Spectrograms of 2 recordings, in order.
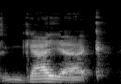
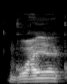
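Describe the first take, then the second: First: The word is pronounced the French way. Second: The word is pronounced the English way. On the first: "The French pronunciation is in fact Gaillac" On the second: "is the English pronunciation"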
